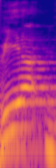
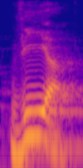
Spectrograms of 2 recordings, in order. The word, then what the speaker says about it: wir: So wir, W-I-R. So wir means we. So always remember wir, the pronunciation, wir.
